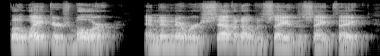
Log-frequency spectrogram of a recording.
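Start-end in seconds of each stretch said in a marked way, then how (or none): 0.2-1.5 imitated announcer voice. Retelling a video where the announcer comes back on: imitating an announcer. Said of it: "the announcer comes back on and goes".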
